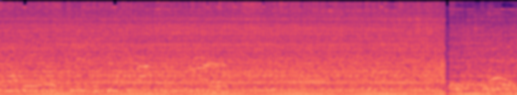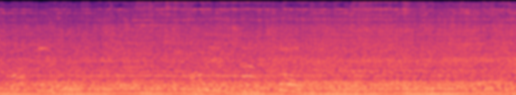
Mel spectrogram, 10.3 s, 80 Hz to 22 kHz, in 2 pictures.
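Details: Onan CCKA twin in a Gravely 450 rider, first run after reassembly, light load: steady, even buzzy drone, no knocks or misses, healthy; clutch linkage needs adjusting and governor sluggish, throttle cable suspected.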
